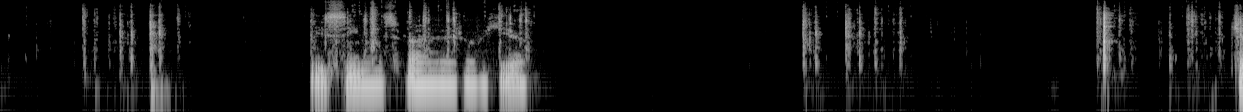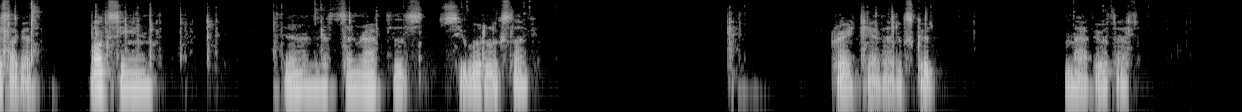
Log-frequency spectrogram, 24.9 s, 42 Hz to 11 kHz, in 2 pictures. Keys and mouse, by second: 1.3 z, 1.6 z, 4.0-6.9 middle drag, 8.2 z, 8.6 z, 10.2 z, 11.6 z, 12.4 ctrl+e, 13.4 Tab, 13.7 a, 14.0 Tab, 14.3 a, 14.7 a, 15.3 u, 16.2 Tab, 19.9 Tab, 20.9 a, 21.2 Tab, 22.2 Tab, 23.2 Tab, 23.6-24.6 middle drag, 23.8 Tab.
